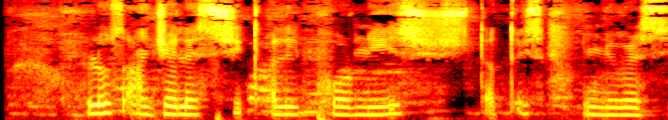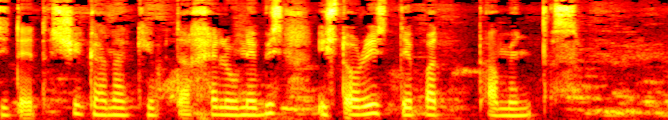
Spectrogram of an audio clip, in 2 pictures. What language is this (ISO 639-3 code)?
kat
